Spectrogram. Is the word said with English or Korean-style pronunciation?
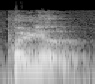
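Korean-style. It is said with Korean sounds and rhythm. The speaker calls it wrong. "볼륨 이렇게 발음을 하면 절대로 안 되고요"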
